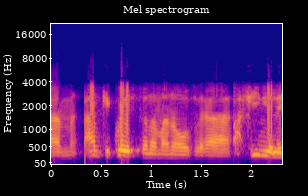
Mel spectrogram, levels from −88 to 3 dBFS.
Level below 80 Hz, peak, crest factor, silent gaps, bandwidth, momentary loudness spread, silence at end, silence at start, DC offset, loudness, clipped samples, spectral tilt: -64 dBFS; -2 dBFS; 18 dB; none; 6.2 kHz; 5 LU; 0 s; 0 s; under 0.1%; -19 LUFS; under 0.1%; -5 dB/octave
